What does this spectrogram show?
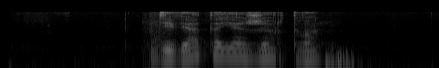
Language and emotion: Russian, neutral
